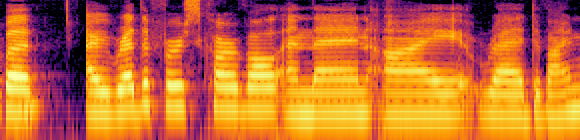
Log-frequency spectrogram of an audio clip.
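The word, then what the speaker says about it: Caraval: Yeah, Carval.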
